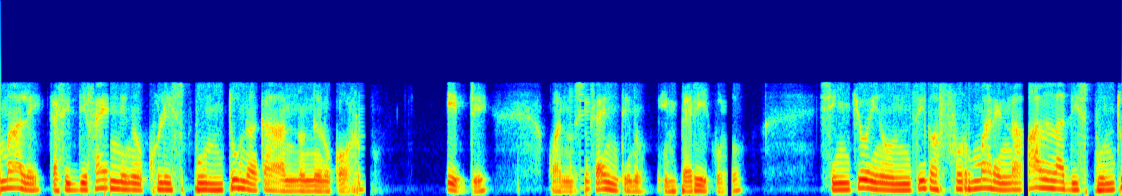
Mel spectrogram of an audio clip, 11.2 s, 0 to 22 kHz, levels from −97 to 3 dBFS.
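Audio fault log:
1.04 to 10.28 s, packet loss with pitch repetition: Sound drops out five times, at 1.04, 3.60, 5.70, 7.22 and 10.18 s, after "ca si", "ca hannu nni lu" and "nsinu a furmari". The receiver repeats the last pitch period to fill each gap. At 5.70 s, 120 ms go missing in short runs over 200 ms, so it sounds held and buzzy. The other gaps last 60 to 100 ms. The repeat fades out, then sound returns with a brief cross-fade.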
